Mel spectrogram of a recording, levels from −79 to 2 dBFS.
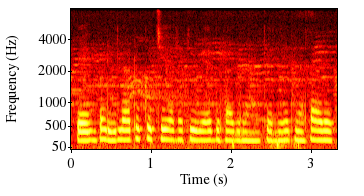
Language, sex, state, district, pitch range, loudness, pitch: Hindi, female, Maharashtra, Washim, 195-205 Hz, -14 LUFS, 200 Hz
